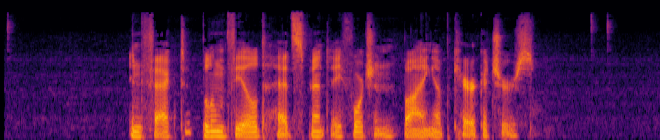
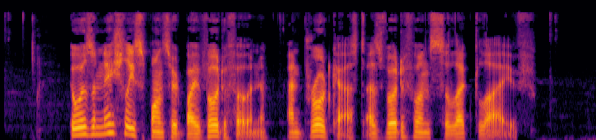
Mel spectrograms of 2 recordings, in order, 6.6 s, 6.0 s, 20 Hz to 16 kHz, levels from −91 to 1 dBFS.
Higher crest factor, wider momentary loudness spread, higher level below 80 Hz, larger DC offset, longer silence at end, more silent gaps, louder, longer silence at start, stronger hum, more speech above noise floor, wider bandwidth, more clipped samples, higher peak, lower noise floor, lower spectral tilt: about the same, 20 dB vs 20 dB; second, 5 LU vs 8 LU; about the same, -56 dBFS vs -60 dBFS; neither; first, 1.25 s vs 0.65 s; neither; about the same, -21 LUFS vs -20 LUFS; first, 1.3 s vs 0.7 s; neither; about the same, 41 dB vs 40 dB; about the same, 11.5 kHz vs 11.5 kHz; neither; about the same, -2 dBFS vs -2 dBFS; about the same, -61 dBFS vs -60 dBFS; about the same, -4.5 dB/octave vs -4 dB/octave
